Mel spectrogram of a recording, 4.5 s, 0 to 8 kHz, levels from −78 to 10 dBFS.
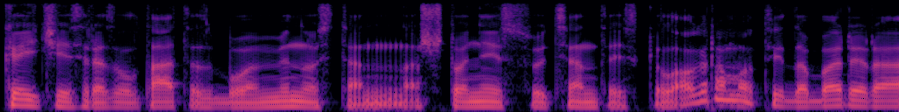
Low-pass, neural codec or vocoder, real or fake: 7.2 kHz; none; real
